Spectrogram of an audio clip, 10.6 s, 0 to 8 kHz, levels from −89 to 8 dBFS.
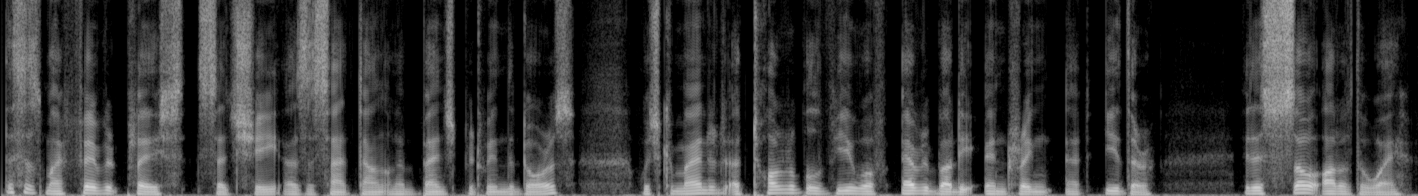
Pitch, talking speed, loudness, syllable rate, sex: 105 Hz, 190 wpm, -20 LUFS, 5.8 syllables/s, male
